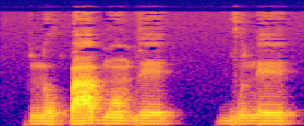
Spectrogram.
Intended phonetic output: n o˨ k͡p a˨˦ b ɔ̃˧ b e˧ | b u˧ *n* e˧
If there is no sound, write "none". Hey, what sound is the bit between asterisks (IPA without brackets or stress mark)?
n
